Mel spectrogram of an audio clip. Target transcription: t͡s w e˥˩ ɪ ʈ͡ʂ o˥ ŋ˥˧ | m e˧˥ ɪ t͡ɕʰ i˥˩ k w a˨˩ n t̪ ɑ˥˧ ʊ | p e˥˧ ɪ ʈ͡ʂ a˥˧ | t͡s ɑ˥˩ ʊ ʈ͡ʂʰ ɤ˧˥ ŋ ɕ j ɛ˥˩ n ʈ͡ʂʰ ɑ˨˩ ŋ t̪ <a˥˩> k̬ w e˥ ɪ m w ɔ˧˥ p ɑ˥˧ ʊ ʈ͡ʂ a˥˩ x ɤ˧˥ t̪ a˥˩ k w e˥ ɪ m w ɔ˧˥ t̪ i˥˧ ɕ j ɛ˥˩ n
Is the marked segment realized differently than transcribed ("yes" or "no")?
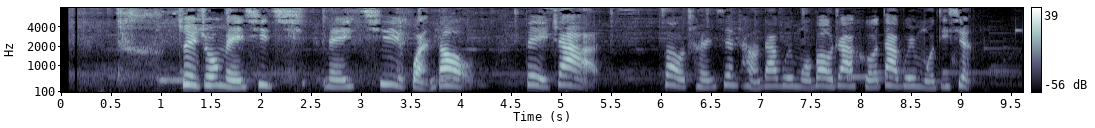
no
